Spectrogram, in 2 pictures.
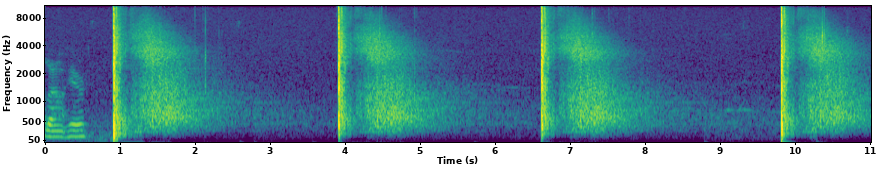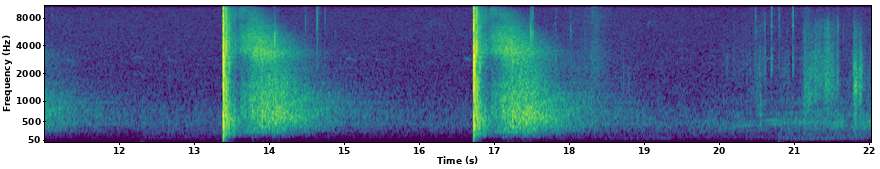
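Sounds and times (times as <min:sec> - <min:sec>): pistol shots with rolling echo: 0:00.9 - 0:02.9, 0:03.9 - 0:05.9, 0:06.6 - 0:08.7, 0:09.8 - 0:11.8, 0:13.4 - 0:15.2, 0:16.7 - 0:18.2.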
